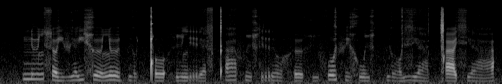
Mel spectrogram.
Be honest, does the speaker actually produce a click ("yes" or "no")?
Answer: yes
